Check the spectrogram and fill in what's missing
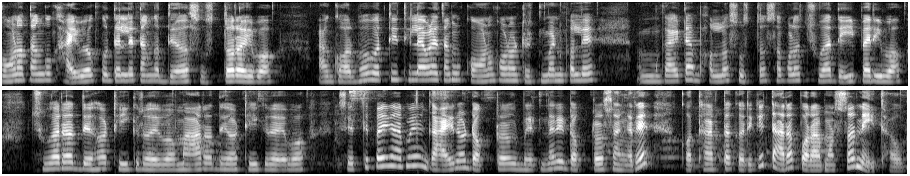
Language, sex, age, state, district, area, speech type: Odia, female, 45-60, Odisha, Cuttack, urban, spontaneous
